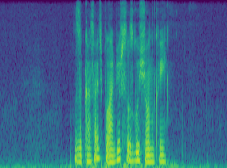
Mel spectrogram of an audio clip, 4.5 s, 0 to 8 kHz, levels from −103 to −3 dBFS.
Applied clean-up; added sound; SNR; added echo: none; none; none; none.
